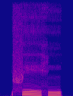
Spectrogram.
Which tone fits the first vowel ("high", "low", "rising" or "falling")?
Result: falling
